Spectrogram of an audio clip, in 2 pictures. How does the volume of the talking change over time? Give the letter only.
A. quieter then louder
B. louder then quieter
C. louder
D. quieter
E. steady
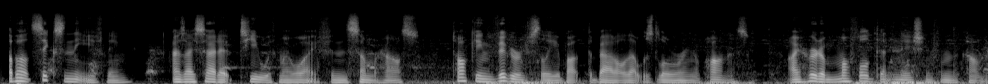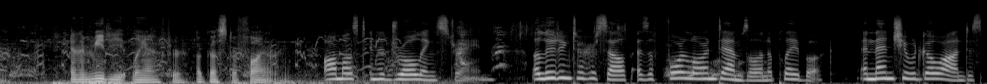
E.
